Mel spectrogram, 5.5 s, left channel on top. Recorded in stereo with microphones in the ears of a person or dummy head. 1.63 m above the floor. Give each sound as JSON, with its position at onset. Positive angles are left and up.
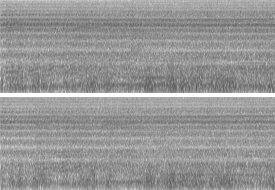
{"t": 0.0, "sound": "a drone", "side_deg": -10}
